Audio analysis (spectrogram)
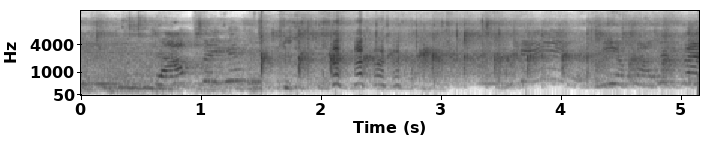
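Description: An audience claps together in response to a speaker's request, a mix of mostly adult hands with some children's voices, with dense, steady patter and scattered chatter and speech audible throughout.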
